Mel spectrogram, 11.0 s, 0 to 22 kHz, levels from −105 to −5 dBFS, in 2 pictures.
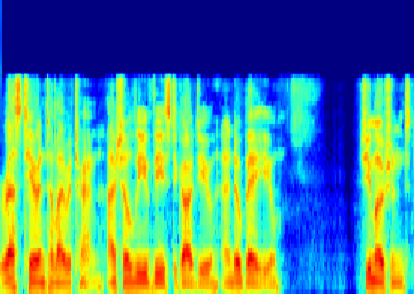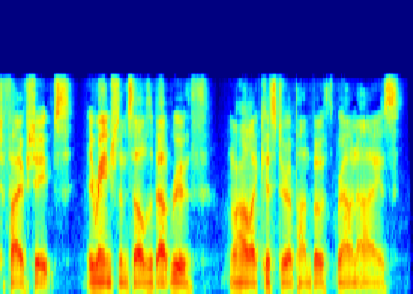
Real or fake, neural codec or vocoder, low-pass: fake; codec, 16 kHz, 8 kbps, FunCodec, trained on LibriTTS, 25 frames a second; 7.2 kHz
